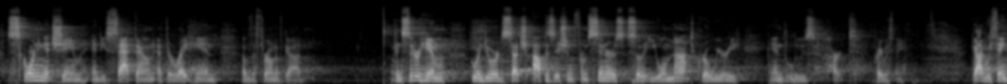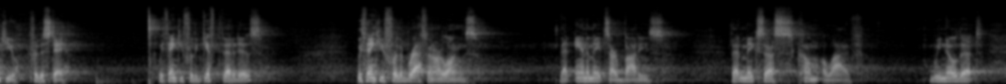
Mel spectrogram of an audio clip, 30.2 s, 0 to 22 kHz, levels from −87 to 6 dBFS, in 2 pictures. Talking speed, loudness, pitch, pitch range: 145 wpm, -30 LUFS, 135 Hz, 120-150 Hz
